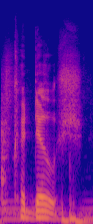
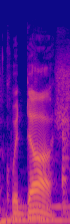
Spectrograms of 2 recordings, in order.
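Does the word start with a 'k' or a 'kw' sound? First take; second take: k; kw. First: The word begins with a plain k sound. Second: The word begins with a kw sound. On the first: The speaker calls it wrong. "the fake us's, all right, would call them uh, call it uh, Kadosh. It's not Kadosh" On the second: The speaker calls it right. "It's Quadash"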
